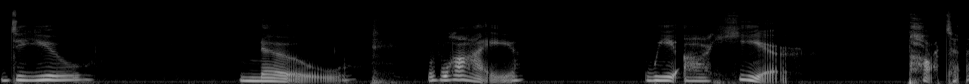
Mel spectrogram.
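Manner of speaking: low slow drawl. Imagining how Snape speaks to Potter in the story: Snape voice, lowered. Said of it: "he lowers his voice and says".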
